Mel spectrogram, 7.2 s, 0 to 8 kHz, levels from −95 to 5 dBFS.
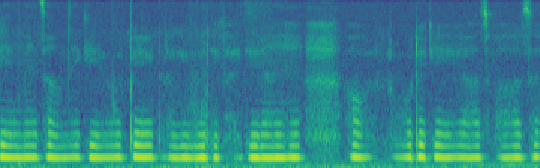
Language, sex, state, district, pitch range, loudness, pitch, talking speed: Hindi, female, Uttar Pradesh, Jyotiba Phule Nagar, 200-210 Hz, -13 LUFS, 205 Hz, 140 wpm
